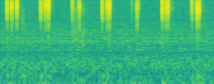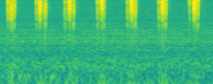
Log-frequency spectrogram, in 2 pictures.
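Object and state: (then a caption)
Carnelian crystal point tapped with nails. A solid, polished carnelian stone point held in the fingers is tapped with long acrylic nails in fourteen short bursts, many of them quick double clicks, at a steady unhurried pace. Each tap is a sharp, bright click that stops instantly with no ring, over a faint low background hum.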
